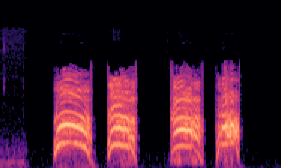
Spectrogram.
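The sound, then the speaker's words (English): Four loud, harsh barks from female baboons in a ragged sequence, each a short nasal burst with a falling pitch contour, sounding in alarm at a lion. “And that's a chorus of females giving barks to what was a lion on that occasion.”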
